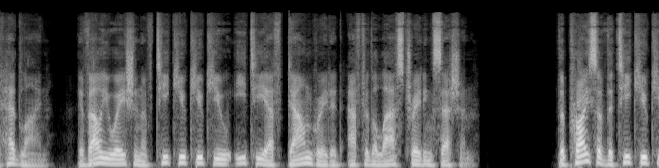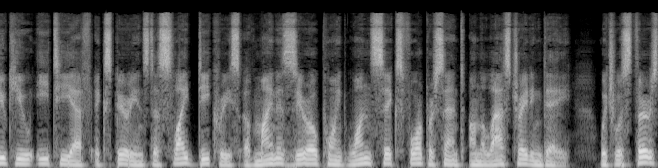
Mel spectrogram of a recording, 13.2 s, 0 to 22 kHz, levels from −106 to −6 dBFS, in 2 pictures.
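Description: No technical faults can be heard anywhere in this clip.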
